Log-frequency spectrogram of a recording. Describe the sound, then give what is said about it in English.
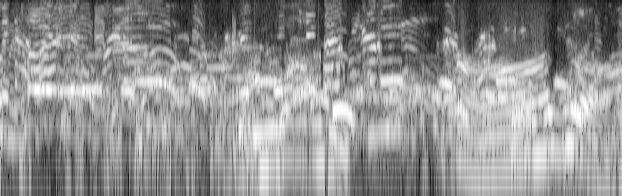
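Callers on a group call scream into the lines to show they are excited: many voices shout and cheer over one another at once, a dense, loud, continuous clamor with rising, wavering pitches, sounding thin and band-limited as if coming through phone lines. “Scream into the lines, right?”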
